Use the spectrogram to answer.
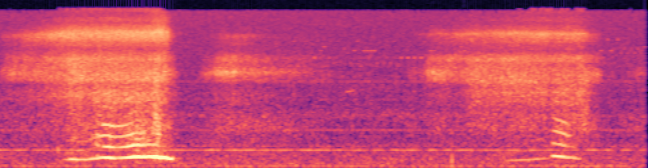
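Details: Sleeping cat snoring while dreaming: two soft breaths, each with a faint whistling, squeaky snore on the inward breath, against quiet room hiss.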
